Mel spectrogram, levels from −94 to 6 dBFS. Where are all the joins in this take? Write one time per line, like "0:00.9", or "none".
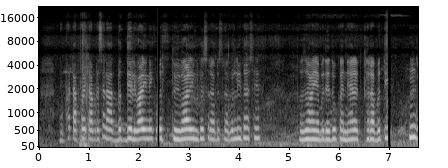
none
